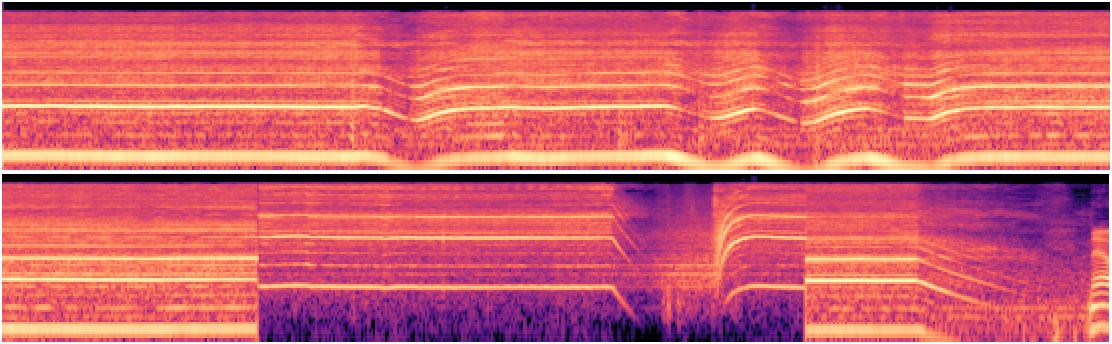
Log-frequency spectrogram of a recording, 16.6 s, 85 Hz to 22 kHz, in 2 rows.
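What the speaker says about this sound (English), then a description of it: "So let's get this paint sanded back." Power sander running continuously while sanding back paint on a Chevrolet C-10 truck body, a loud steady whine whose pitch dips and rises repeatedly as pressure changes, briefly cutting out before revving back up.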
